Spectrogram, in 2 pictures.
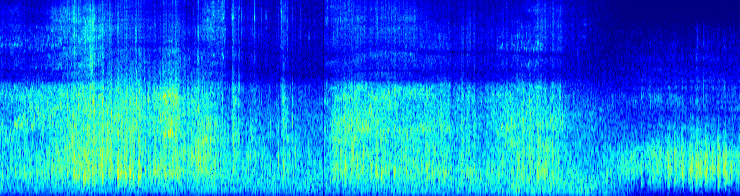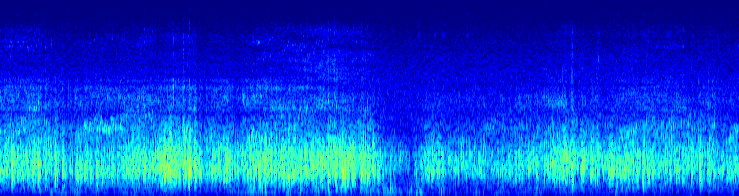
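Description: Radio Shack RC car's battery-powered motor whirring and its tyres crunching over gravel, swelling and fading as it speeds up and slows. About twelve seconds in the sound turns duller.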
